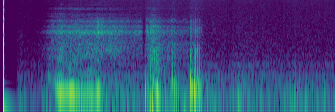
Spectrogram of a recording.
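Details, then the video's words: A sand-coloured Labrador Retriever snoring while asleep, its owner likening it to a piglet: a low, rattling, buzzy snore lasting about half a second, followed by breathy, snorting rasps over the next second and a half, then quiet room tone. "Labrador Retriever Roncando Durmiendo"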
